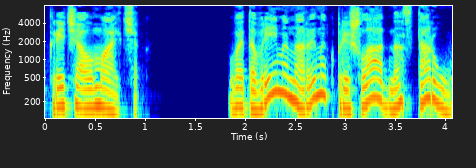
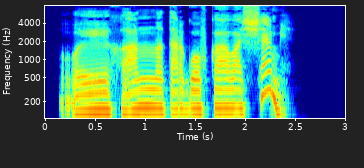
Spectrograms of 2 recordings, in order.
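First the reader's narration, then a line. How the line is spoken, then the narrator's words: Unpleasant hoarse old woman. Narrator (Russian): спросила старуха неприятным хриплым голосом, беспрестанно тряся головой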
